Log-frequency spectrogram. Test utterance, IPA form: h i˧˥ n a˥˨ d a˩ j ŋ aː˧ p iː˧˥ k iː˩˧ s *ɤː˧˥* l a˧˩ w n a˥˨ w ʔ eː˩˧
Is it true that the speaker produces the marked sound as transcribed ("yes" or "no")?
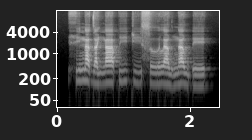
no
